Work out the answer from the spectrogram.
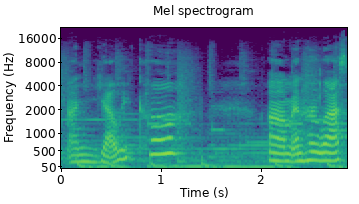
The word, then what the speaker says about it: Angelica: calls herself angie but i believe in swedish it's pronounced angelica and her last name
